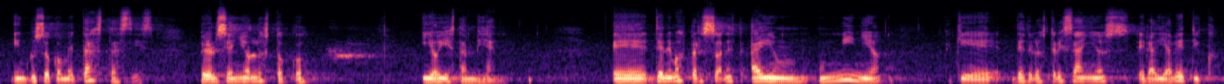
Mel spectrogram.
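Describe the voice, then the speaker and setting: A woman's voice: sits low, unhurried, darkish tone. A woman giving a sermon-style health talk to a church congregation, often asking the audience rhetorical questions. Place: church hall. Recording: long church-hall reverb.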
